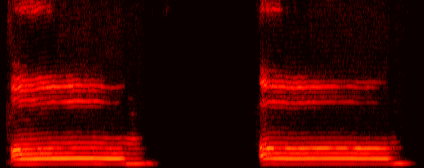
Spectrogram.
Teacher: तो ऐसे स्वरों के उच्चारण में ह्रस्व स्वरों की अपेक्षा 3 गुना समय लगता है, 3 मात्रा का समय लगता है। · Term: प्लुत स्वर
